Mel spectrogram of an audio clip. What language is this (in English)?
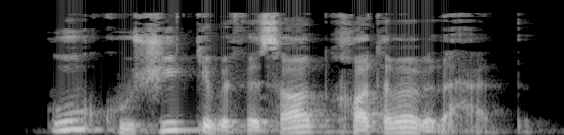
Persian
